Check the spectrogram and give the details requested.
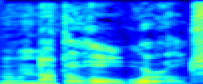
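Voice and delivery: ordinary delivery

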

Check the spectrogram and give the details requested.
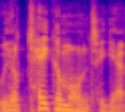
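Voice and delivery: ordinary delivery

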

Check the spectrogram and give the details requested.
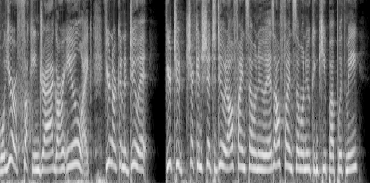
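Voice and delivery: mock sharp, irritated, angry snap. Retelling a movie scene where he snaps at her: imitating someone snapping angrily. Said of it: "immediately snaps at her and says".

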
